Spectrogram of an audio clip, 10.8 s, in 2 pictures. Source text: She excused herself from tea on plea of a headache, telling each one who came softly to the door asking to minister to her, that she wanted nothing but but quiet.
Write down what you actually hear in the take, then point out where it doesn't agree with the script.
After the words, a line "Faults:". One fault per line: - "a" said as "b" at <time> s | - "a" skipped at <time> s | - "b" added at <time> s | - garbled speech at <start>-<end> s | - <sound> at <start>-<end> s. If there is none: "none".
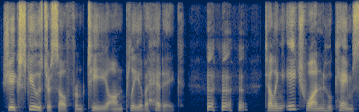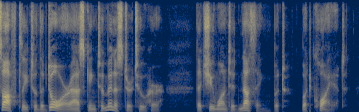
She excused herself from tea on plea of a headache, telling each one who came softly to the door asking to minister to her, that she wanted nothing but but quiet.
Faults:
- laugh at 3.1-3.7 s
